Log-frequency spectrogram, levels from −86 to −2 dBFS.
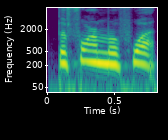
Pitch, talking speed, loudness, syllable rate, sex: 230 Hz, 290 wpm, -12 LUFS, 5.7 syllables/s, female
